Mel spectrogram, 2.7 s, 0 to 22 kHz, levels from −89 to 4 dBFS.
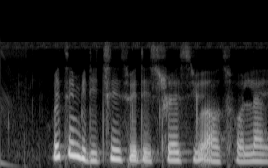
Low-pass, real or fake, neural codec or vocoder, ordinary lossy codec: none; real; none; none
